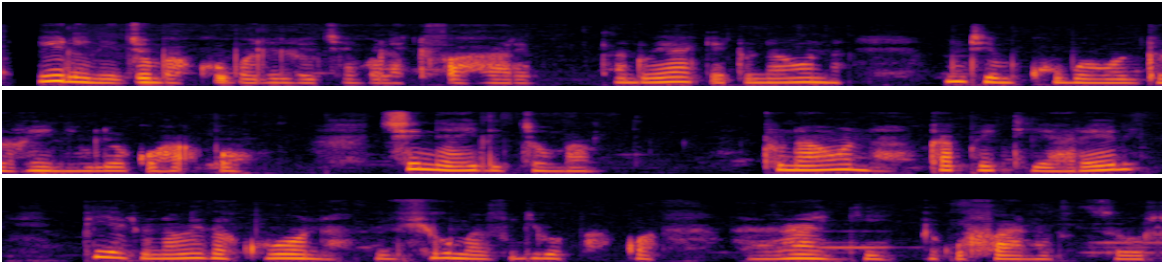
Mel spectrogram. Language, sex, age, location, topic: Swahili, female, 25-35, Mombasa, government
